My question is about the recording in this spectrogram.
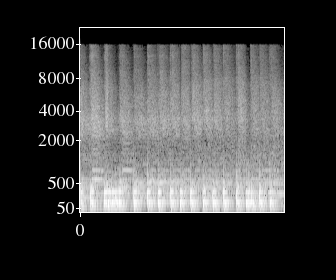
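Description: Southern lion dance percussion, the big lion drum with gong and cymbals, playing a fast steady beat of about four strikes a second, the cymbals ringing over each stroke.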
